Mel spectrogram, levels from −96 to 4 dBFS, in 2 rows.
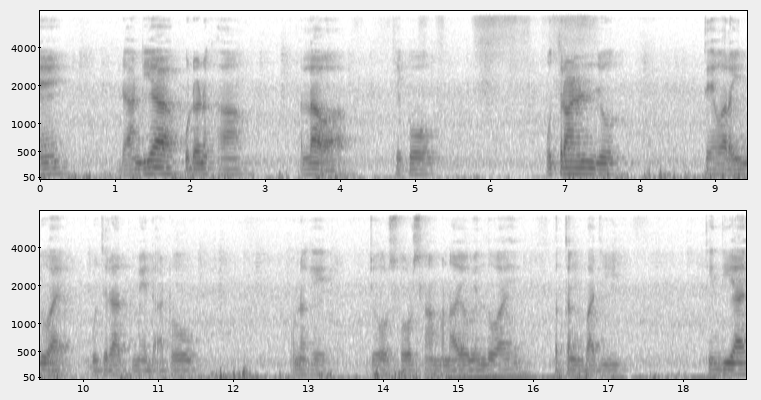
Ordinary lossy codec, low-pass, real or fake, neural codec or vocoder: none; 7.2 kHz; real; none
